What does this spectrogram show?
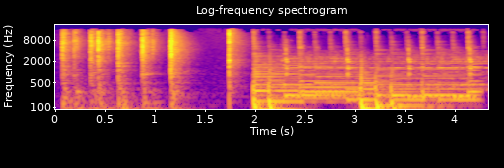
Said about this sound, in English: There was a clap on the end of that for anyone eagle-eared.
